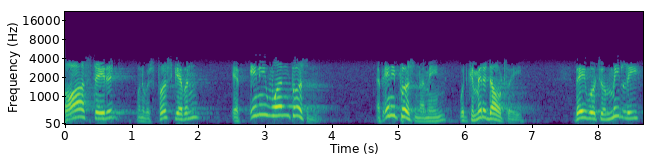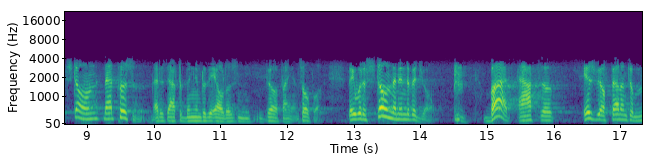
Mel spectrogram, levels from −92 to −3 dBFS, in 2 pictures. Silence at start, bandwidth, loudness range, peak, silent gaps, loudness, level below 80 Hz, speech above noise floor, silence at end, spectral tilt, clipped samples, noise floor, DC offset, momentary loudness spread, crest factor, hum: 0 s; 4.1 kHz; 4 LU; 0 dBFS; none; -21 LUFS; -64 dBFS; 38 dB; 0 s; -10.5 dB/octave; under 0.1%; -59 dBFS; under 0.1%; 16 LU; 22 dB; none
